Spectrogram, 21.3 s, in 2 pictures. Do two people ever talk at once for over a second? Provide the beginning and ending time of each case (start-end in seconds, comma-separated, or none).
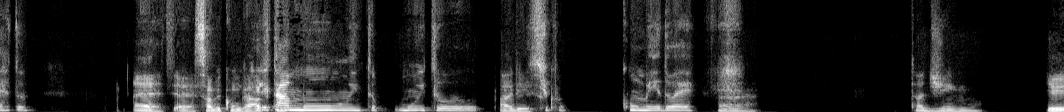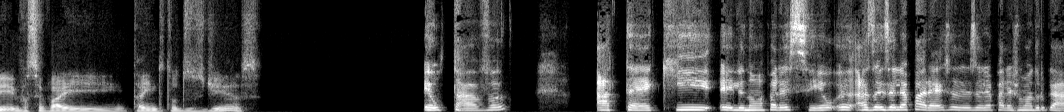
none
